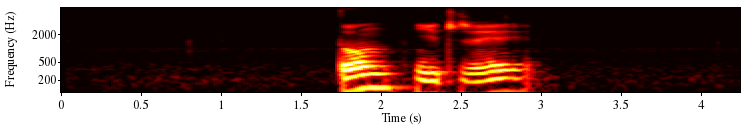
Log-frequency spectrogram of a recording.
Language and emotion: Russian, sad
